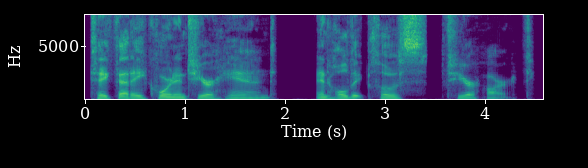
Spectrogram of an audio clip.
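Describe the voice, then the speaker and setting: A man leading a guided meditation, giving gentle instructions in short phrases with unhurried pauses. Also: lowish voice, no room sound, clean studio sound.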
